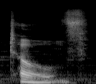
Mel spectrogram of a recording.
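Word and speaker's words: טוב: How would you pronounce this one syllable Hebrew word? Tove is correct or tov.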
